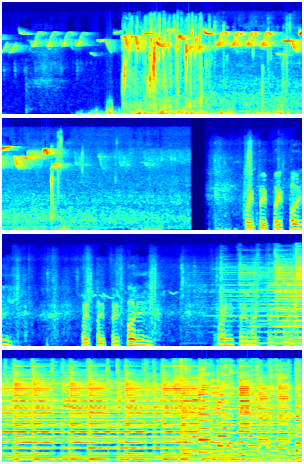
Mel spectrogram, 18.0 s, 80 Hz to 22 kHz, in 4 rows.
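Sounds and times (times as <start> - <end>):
songbird singing: 0.0 - 7.3, 10.1 - 14.2.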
